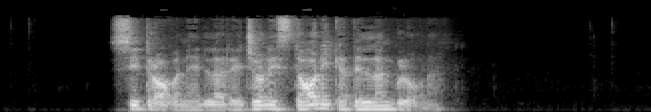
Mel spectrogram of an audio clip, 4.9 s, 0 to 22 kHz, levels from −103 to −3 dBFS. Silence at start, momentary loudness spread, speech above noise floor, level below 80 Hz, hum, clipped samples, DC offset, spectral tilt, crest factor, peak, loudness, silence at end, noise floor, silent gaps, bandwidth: 0.85 s; 9 LU; over 72 dB; -56 dBFS; none; under 0.1%; under 0.1%; -5 dB/octave; 18 dB; -2 dBFS; -19 LUFS; 1.6 s; under -90 dBFS; none; 12.5 kHz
